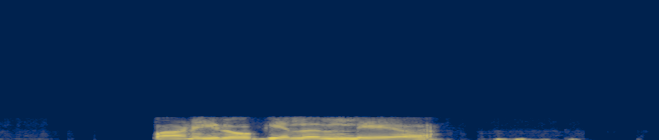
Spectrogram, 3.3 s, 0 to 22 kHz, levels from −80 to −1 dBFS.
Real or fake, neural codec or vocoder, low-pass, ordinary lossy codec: fake; codec, 16 kHz, 4 kbps, X-Codec, HuBERT features, trained on general audio; 3.6 kHz; AAC, 32 kbps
